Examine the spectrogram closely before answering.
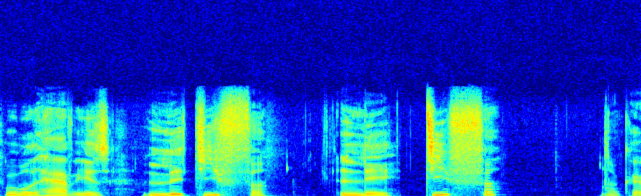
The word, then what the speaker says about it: tifs: The first option that we will have is les tifs. Les tifs. Okay, remember you don't pronounce the final S, les tifs.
